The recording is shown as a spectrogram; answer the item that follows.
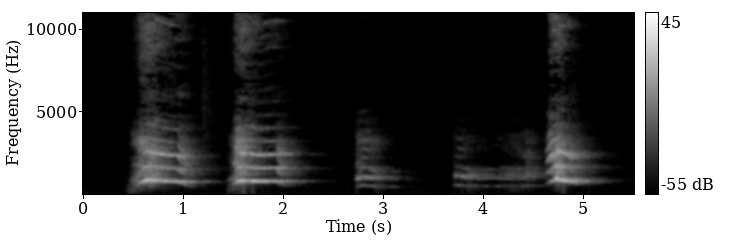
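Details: Two drawn-out puppy barks, then softer whimpering whines and a closing bark, irregularly spaced over several seconds in a quiet room.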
